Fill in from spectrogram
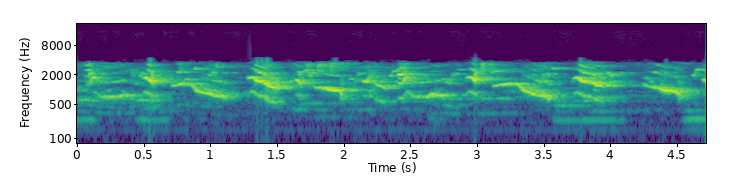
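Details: Cucak timur, an Indonesian endemic bird, singing in the continuous ngeropel style: a fluent, melodic warble of sliding, slurred phrases rising and falling, repeated about every second without pause. A steady low hum runs beneath it.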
